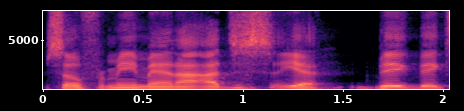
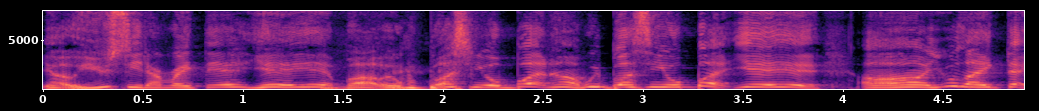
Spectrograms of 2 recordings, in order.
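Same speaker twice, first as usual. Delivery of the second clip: corny, pitched-up, squeaky-clean, family-friendly mocking tone; 8 semitones higher than usual. Showing how an opponent's touchdown smack talk sounded: Philip Rivers smack talk. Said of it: "seriously, that's what it sounds like".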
